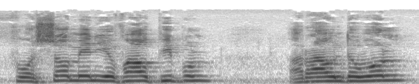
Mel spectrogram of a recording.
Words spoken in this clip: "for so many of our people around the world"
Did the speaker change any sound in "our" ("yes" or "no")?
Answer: yes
